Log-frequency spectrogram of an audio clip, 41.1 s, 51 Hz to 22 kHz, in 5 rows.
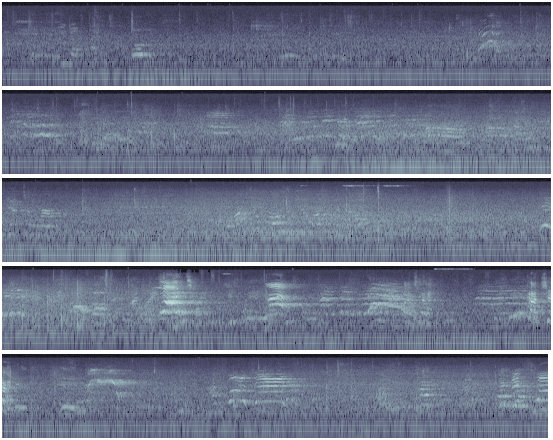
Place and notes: Fairhaven, Bellingham, WA, USA - Kids Playing Tag in Fairhaven Green
Kids playing tag in Fairhaven 'green'.
January 2016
